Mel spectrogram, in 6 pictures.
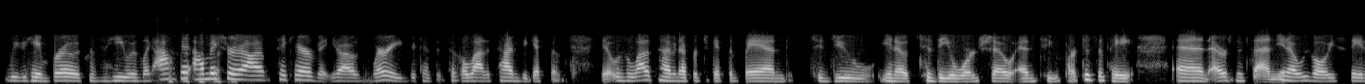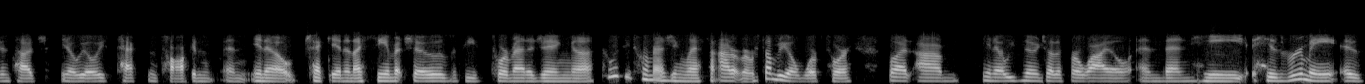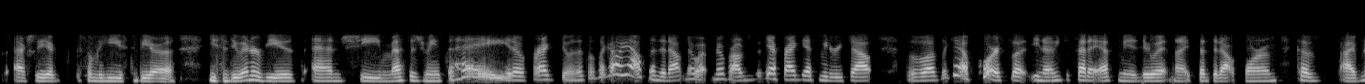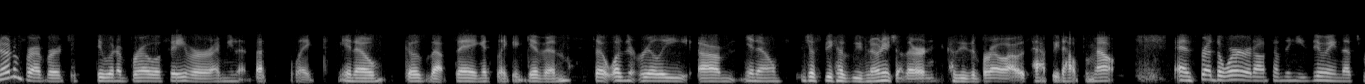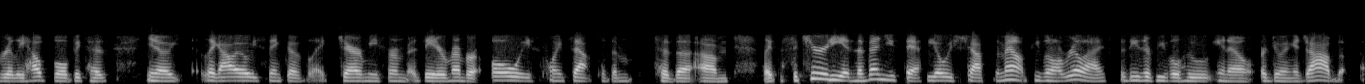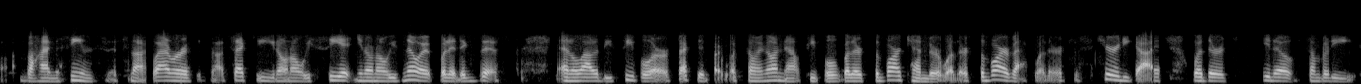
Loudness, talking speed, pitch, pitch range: -22 LUFS, 260 wpm, 160 Hz, 150-180 Hz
